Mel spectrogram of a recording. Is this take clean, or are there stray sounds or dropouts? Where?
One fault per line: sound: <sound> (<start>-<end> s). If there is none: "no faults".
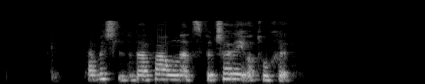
no faults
